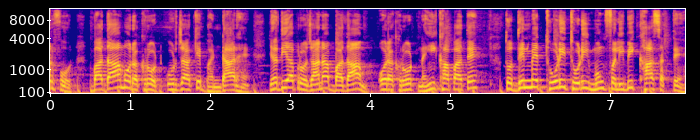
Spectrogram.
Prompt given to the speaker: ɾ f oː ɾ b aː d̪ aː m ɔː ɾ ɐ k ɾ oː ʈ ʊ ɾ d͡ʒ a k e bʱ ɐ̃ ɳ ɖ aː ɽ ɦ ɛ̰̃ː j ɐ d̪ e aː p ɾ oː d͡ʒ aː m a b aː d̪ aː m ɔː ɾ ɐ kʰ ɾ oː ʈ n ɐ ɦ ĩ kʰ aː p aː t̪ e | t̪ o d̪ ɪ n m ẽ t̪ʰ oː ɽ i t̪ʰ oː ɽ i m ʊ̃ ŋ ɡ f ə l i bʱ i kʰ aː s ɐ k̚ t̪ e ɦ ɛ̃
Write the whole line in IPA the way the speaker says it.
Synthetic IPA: ɾ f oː ɾ b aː d̪ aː m ɔː ɾ ɐ k ɾ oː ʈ ʊ ɾ d͡ʒ a k e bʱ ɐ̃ ɳ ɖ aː ɾ ɦ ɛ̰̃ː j ɐ d̪ i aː p ɾ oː d͡ʒ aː n a b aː d̪ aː m ɔː ɾ ɐ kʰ ɾ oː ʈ n ɐ ɦ ĩ kʰ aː p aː t̪ e | t̪ o d̪ ɪ n m ẽ t̪ʰ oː ɽ i t̪ʰ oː ɽ i m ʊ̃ ŋ ɡ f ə l i bʱ i kʰ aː s ɐ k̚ t̪ e ɦ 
